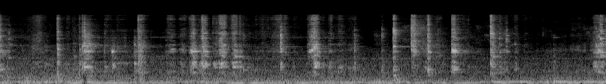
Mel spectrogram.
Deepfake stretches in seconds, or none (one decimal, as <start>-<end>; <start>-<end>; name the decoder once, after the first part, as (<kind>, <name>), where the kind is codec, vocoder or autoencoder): 0.9-1.5 (codec, SNAC)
